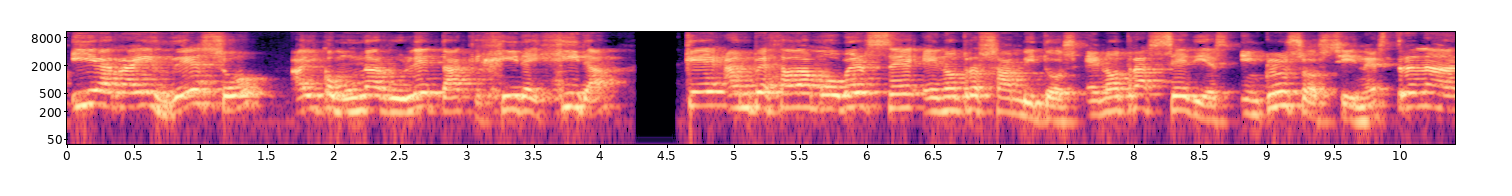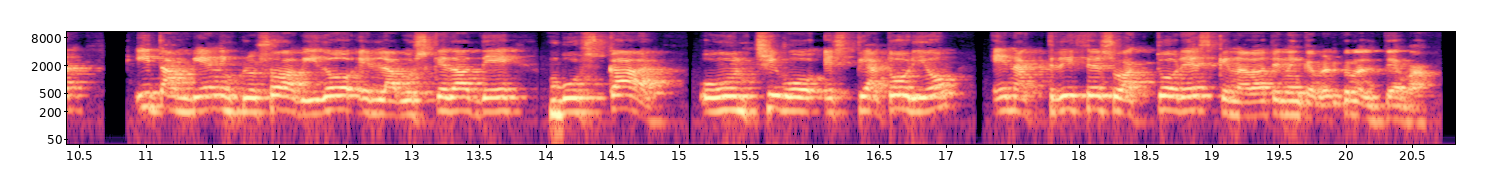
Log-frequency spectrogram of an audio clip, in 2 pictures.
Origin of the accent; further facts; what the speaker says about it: Spain; nosotros como españoles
